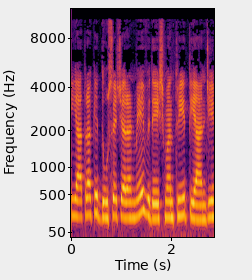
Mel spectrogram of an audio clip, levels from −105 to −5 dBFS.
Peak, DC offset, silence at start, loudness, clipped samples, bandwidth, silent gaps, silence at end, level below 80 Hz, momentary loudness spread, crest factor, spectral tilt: -8 dBFS; under 0.1%; 0 s; -21 LUFS; under 0.1%; 11 kHz; none; 0 s; -62 dBFS; 2 LU; 14 dB; -5.5 dB/octave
